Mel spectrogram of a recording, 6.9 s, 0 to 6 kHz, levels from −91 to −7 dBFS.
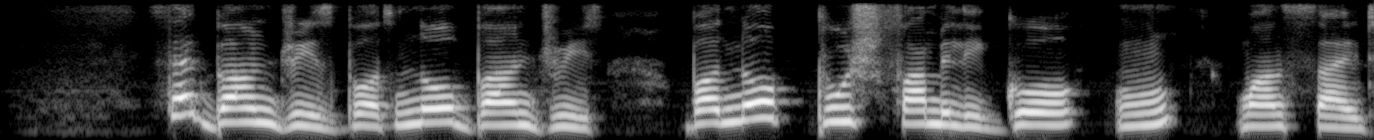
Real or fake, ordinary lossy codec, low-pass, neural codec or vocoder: fake; none; 5.4 kHz; autoencoder, 48 kHz, 128 numbers a frame, DAC-VAE, trained on Japanese speech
